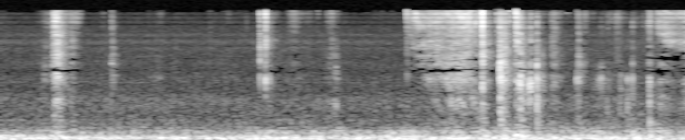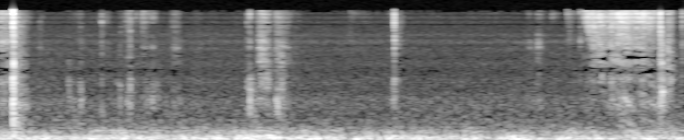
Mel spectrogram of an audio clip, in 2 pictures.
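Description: Sticky tape peels off a roll.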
